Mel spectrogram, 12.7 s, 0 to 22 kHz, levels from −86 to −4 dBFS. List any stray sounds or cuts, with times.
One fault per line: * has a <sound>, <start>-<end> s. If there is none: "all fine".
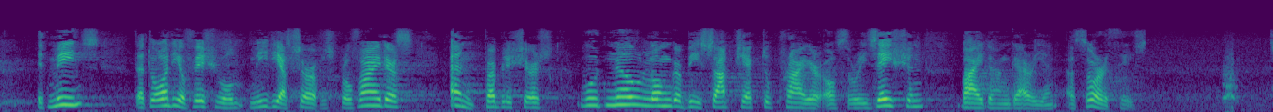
* has a bark, 12.2-12.5 s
